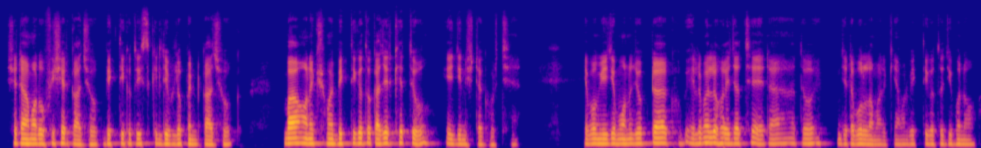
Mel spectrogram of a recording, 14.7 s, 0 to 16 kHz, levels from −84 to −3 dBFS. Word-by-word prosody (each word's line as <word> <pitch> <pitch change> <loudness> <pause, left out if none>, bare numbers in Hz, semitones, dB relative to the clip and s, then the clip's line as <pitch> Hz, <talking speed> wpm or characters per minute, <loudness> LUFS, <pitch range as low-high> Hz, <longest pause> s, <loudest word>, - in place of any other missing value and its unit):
সেটা 125 -2 +1
আমার 120 0 +4
অফিসের 120 +3 0
কাজ 105 -3 +1
হোক, 105 -1 -2
ব্যক্তিগত 120 0 -2 0.2
skill 120 -1 -5
development 115 0 0
কাজ 100 -1 +2
হোক 105 +2 -4 0.8
বা 125 0 +10 0.2
অনেক 120 -1 +4
সময় 120 -2 +2
ব্যক্তিগত 125 +1 +1
কাজের 125 +2 +4
ক্ষেত্রেও 135 -5 +1 0.4
এই 115 - +1
জিনিসটা 105 -2 -3
ঘটছে 95 +2 -12 1.1
এবং 120 +2 +2
এই - - +3
যে, 125 - +4
মনোযোগটা 125 +2 +2 0.2
খুব 130 -2 -13 0.2
এলোমেলো 135 +3 +3
হয়ে 120 -1 +3
যাচ্ছে 125 +3 -1
এটা 115 +1 -5 0.4
তো 120 - -2 0.5
যেটা 110 0 -3
বললাম 110 -2 +1
আরকি 100 +2 -13
আমার 105 +1 -8
ব্যক্তিগত 110 0 -6 0.2
জীবনেও 105 -1 -4
115 Hz, 145 wpm, -24 LUFS, 110-125 Hz, 1.1 s, বা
